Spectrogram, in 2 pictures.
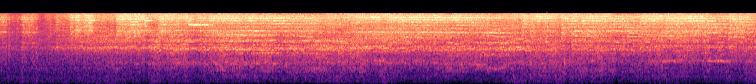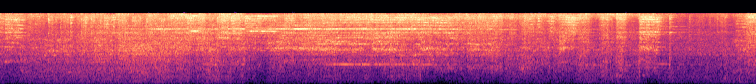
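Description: Freight train rolling past: flatcars loaded with steel pipe and covered hoppers, their steel wheels squealing against the rails in thin, high, wavering tones, with a few clicks of wheels over rail joints near the start and near the end.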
